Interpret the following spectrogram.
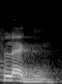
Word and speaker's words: phlegm: Phlegm, not phlegm. It's phlegm.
